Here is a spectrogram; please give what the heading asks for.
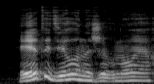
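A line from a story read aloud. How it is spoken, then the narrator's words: Snorted. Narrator (Russian): хмыкнул я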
